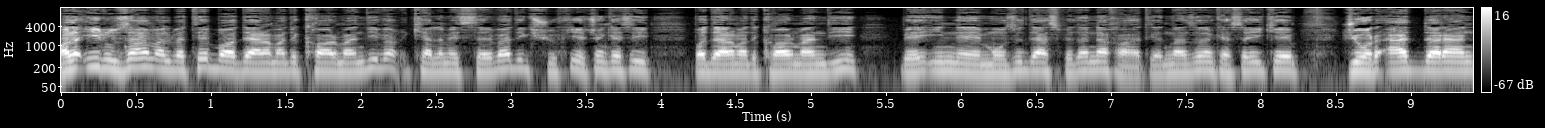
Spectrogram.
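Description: Very fast speech from a man with a fairly high pitch, a dark, mellow tone and a somewhat breathy quality, fairly even intonation, a dry sound with no echo and a quiet background. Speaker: online business vlogger; online income vlogger. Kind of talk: motivational monologue to camera. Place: car. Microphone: phone near.

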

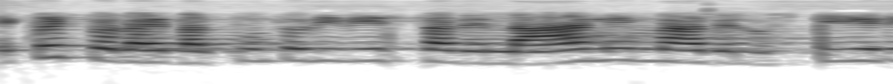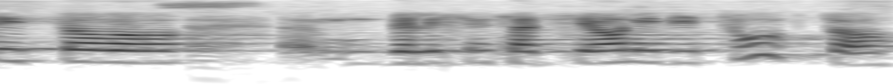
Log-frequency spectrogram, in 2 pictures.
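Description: A high-pitched man's voice at a fairly slow pace. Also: fairly even intonation. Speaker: caller, eye surgery patient; talk show guest. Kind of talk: phone-in testimony. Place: studio. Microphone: lapel.

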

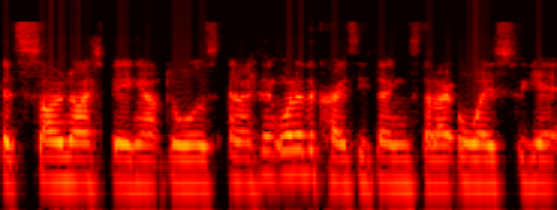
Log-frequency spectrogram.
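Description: A woman speaks in a New Zealand accent at a very fast pace. Her pitch is fairly low. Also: quiet background. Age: 20s. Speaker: chemistry PhD student. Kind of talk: interview conversation. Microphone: video call.

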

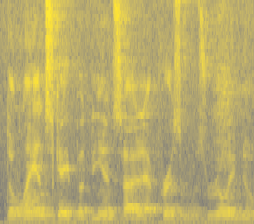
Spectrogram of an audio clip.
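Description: A man speaks at a medium speed against noticeable background noise. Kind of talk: interview answer, storytelling. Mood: reflective, earnest. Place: stage. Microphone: handheld.

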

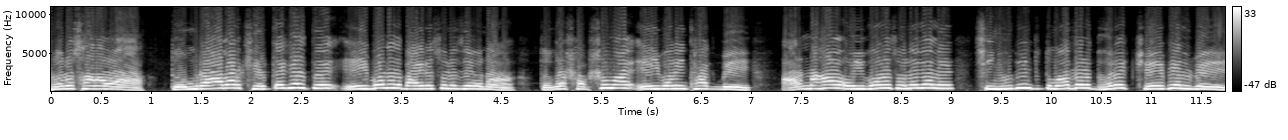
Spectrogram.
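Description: A woman speaks at a moderate pace in a cartoonish character voice, her pitch extremely high.

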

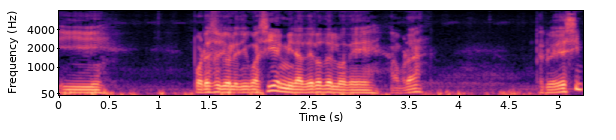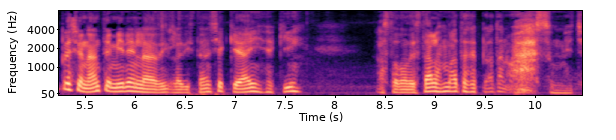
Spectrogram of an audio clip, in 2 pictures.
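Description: The speech keeps a moderate pace with ordinary pitch variation. Long, frequent pauses break it up, and the sound is dry with no echo. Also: man. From Veracruz, Mexico. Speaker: vlogger. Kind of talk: outdoor vlog narration. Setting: outdoors. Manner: halting, repetitive. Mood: warm, appreciative. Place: open country. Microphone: phone near.

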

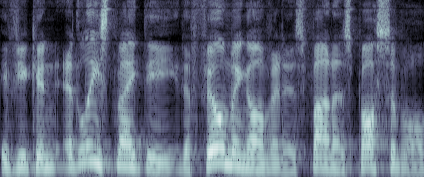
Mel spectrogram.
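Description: With an Australian accent, a man talks at a fairly high pitch and a fairly quick pace with lively intonation over a quiet background. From Brisbane, Australia. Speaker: actor. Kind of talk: interview answer. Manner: casual, relaxed. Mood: relaxed, reflective. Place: studio. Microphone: video call.

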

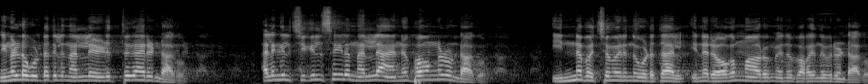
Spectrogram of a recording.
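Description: Light background noise sits under a voice with ordinary pitch variation. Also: man, high pitch for a man. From Kerala, India. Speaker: Islamic scholar and event organizer; speaker. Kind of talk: speech to a religious gathering. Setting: large marquee gathering. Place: stage. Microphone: podium.

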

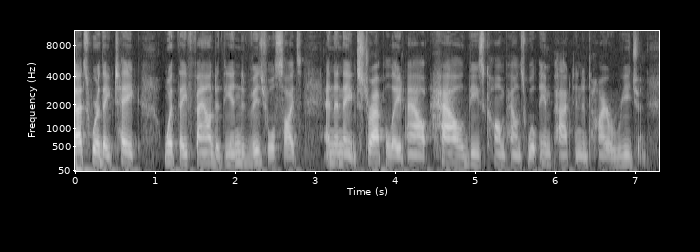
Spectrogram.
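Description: Her voice croaky yet fairly bright in tone, a woman talks at a fairly quick pace in a low pitch with fairly even intonation.

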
